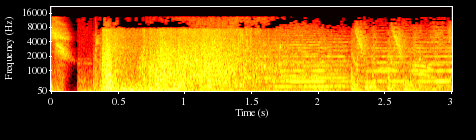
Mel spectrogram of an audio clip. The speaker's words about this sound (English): When you're first watching Die Hard at this time, when that stun grenade goes off, you get an idea of, whoa, this sound mix is pretty incredible. Yeah, you know? It is. Because it goes... It booms,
